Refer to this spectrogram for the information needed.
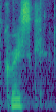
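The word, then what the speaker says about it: Krezk: It's pronounced Kresk.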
